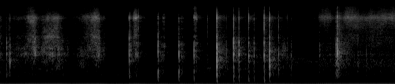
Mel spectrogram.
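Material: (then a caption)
Cardboard. Long black nails scratch and tap a small cardboard soap box held close, moving along its faces and edges. Soft, bright scratching swells open and close the clip, and in between comes a quick run of sharp, dry, papery taps that stop instantly with no ring.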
